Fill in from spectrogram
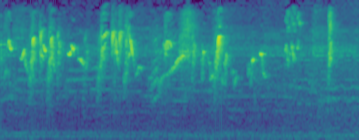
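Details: Lively Asian fairy-bluebird song recorded for training songbirds, with clusters of bright twittering notes, a swooping rising whistle near the middle, and a scatter of sharp single chips toward the end.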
